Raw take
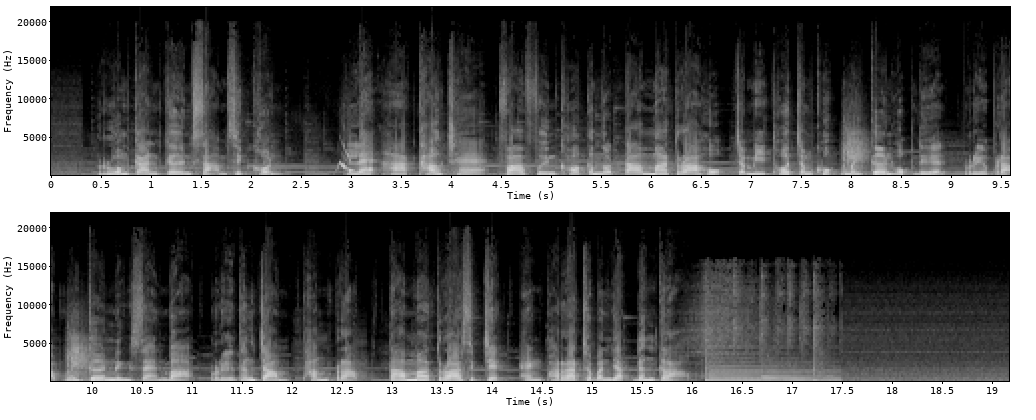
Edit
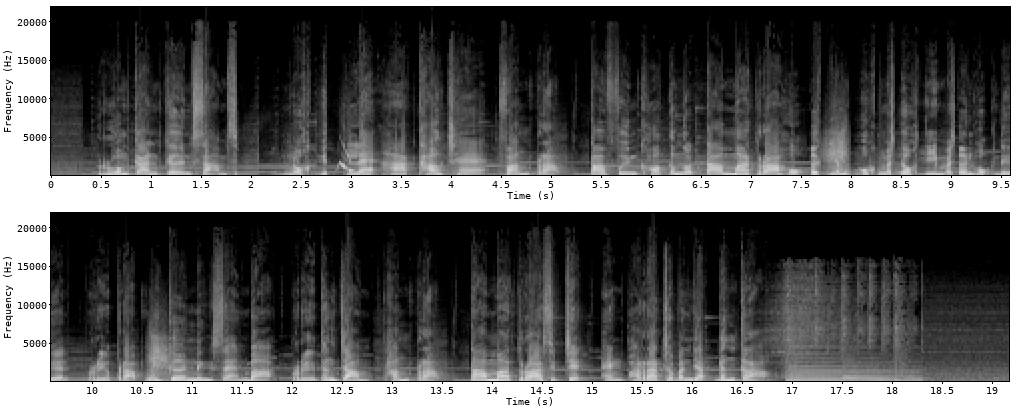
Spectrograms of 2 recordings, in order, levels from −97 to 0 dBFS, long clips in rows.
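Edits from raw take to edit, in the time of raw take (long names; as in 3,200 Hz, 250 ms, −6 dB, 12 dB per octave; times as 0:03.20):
0:01.85–0:02.74: reverse
0:06.79–0:08.27: reverse
0:12.17–0:12.98: duplicate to 0:04.60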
